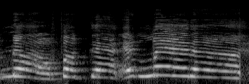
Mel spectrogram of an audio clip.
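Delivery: very high mock yell, last word drawn out; acted gleeful yell. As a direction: imitate an overexcited kid yelling. Kid brushes off warning, cheering.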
